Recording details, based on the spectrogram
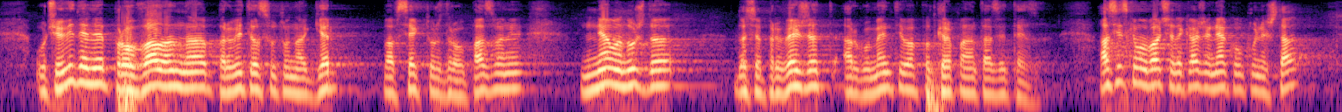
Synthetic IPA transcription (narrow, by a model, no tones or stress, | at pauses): ot͡ʃɛvid̪ɛnɛpɾovalˠənɐpɾɐvit̪ɛlˠst̪vot̪onɐɡʲɛɾp̚ | vɐfsɛk̚t̪oɾzd̪ɾɐvopazvɐnɛ | nʲamɐnuʒd̪ə | d̪ɐsɛpɾivɛʒd̪ət̪ɐɾɡʊmɛnt̪ivɐfpot̪kɾɛpənɐt̪azit̪ɛzə̥ | asiskəmobat͡ʃɛd̪ɐkaʒənʲakolˠkʊnɛʃt̪a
